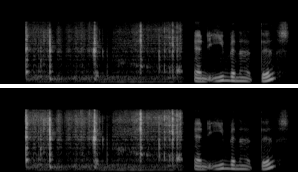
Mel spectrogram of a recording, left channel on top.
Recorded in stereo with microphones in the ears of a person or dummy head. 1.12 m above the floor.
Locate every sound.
0.2 s chewing: 40° right (ahead or behind)
1.9 s a man speaking: 5° left (ahead or behind)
